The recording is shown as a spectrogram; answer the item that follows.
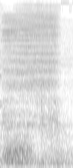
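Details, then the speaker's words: Normal breath sounds heard through a stethoscope on a human-patient simulator manikin, a soft, low whooshing airflow, with breathing produced by an operator in the control room. "if you listen here you'll be able to hear his breathing like you can really hear it yeah"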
